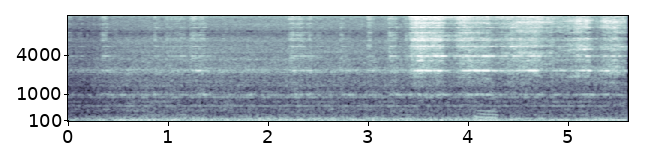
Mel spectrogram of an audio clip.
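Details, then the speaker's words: On-car brake disc lathe resurfacing a rotor for brake judder felt in the steering and pedal; tool fed in until it squeals steadily over the spinning rumble, showing the cutter biting the disc. "ให้หมุนก่อน>>ได้นี่หมุนเข้าไปให้มันดังจี๊ดๆๆๆนะครับผมเห็นมั้ยครับ"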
